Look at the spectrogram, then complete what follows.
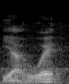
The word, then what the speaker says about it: Yahweh: como con el acento, y por ende sería Yahweh. Entonces ahí vemos como el nombre se pronunciaría simplemente por las letras que lo conforman,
